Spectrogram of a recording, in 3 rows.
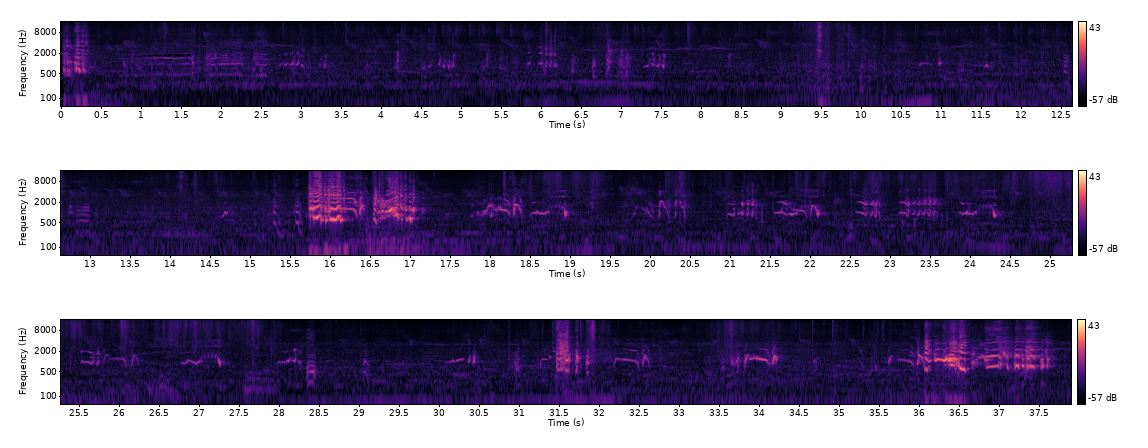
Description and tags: Turkeys, loud excited Shouting x3, otherwise quiet or normal, some Steps on Straw, distant Birds, Cuba, rural Area, distant Radio Music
